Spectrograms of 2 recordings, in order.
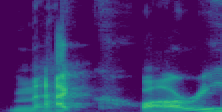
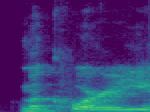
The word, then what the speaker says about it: Macquarie: emotional health at mccart mcquarrie university i that definitely did not pronounce that right macquarie university macquarie and the national president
